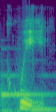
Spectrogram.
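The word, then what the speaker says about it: Qi: and by the way it is pronounced qui according to concerned ape himself he says qui so that's how it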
